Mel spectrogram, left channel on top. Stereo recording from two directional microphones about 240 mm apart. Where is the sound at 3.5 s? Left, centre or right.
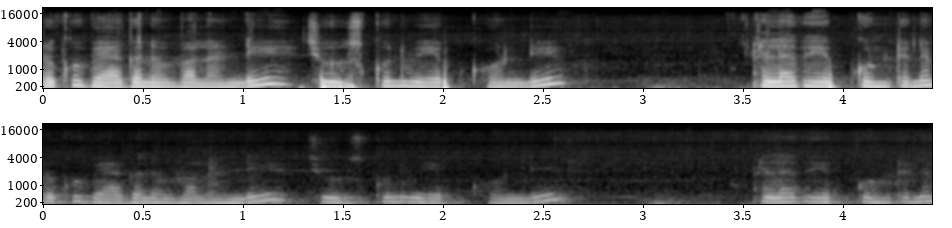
Left.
